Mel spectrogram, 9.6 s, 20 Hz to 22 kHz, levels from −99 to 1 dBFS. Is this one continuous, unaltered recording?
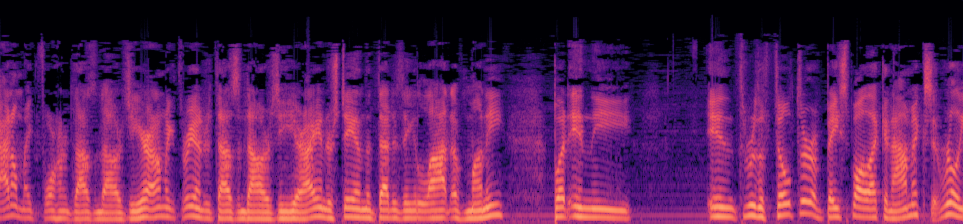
yes; 0 cuts

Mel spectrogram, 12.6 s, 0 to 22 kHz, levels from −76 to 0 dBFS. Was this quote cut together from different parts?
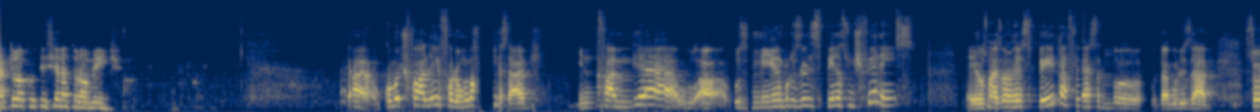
yes; 1 cut; at 9.9 s

